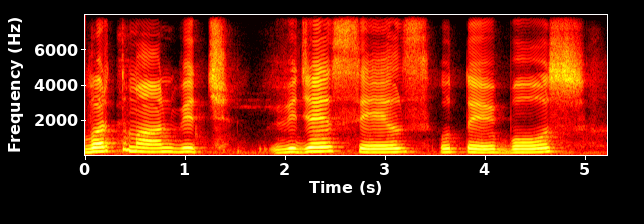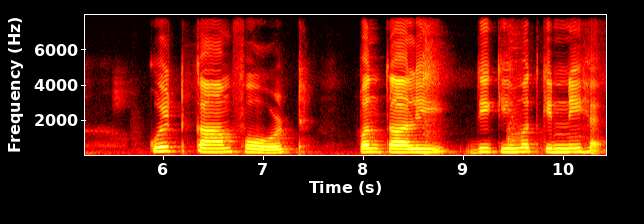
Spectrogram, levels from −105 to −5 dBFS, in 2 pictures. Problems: none marked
